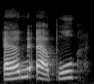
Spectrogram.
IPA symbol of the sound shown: æ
